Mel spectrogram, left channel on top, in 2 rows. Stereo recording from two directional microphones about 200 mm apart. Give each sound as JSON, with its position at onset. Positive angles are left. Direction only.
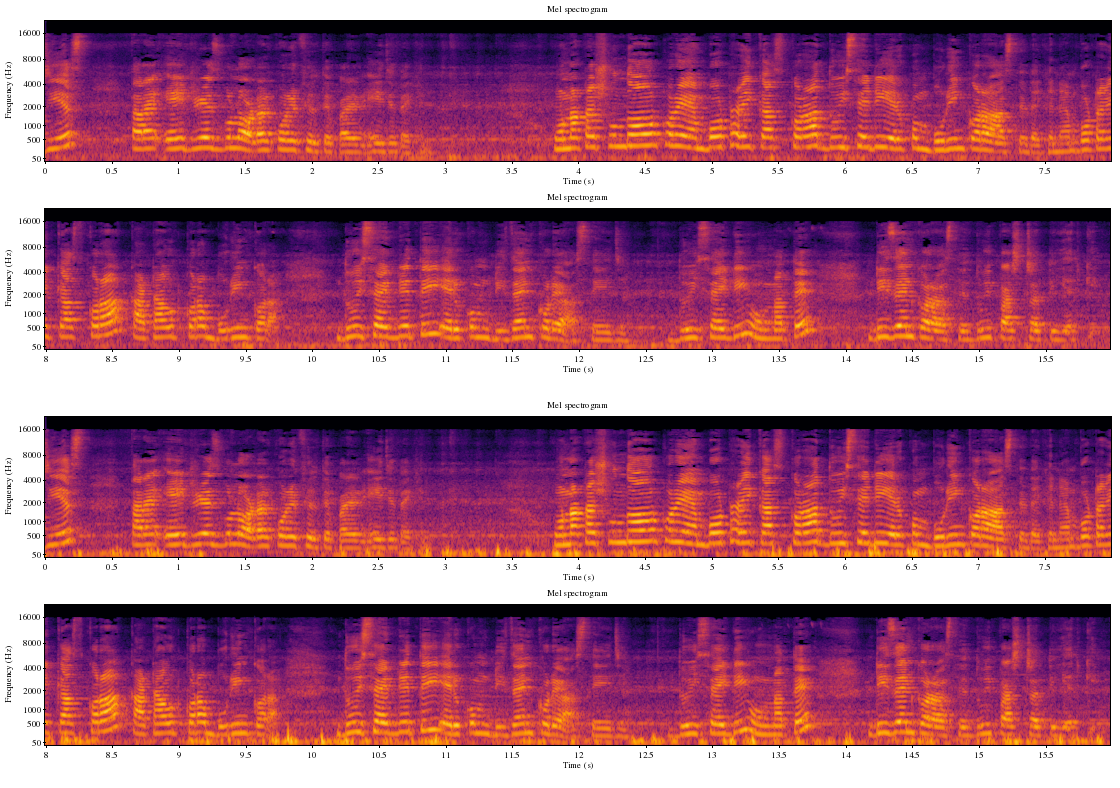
{"t": 0.7, "sound": "a woman's voice", "side_deg": -15}
{"t": 3.8, "sound": "a woman's voice", "side_deg": -20}
{"t": 15.2, "sound": "a woman's voice", "side_deg": -5}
